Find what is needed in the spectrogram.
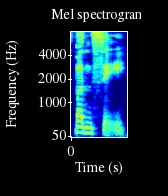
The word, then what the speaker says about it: Bansi: So my actual name is Bunsi and it's spelled B-A-N-S-I.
